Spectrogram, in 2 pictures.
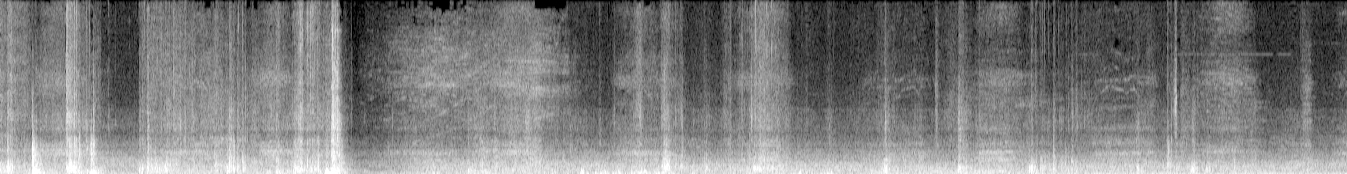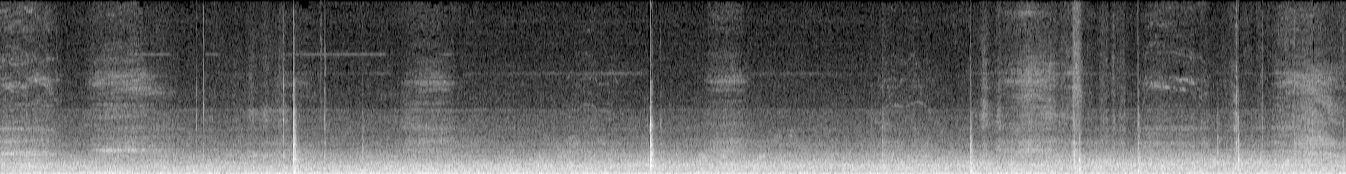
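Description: A car bonnet being opened: rustling and clicks, then one loud clunk about three and a half seconds in. After that comes a low steady hum with faint scattered clicks as the charger is handled.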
